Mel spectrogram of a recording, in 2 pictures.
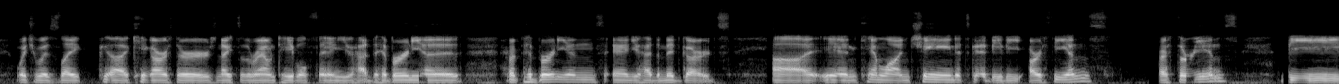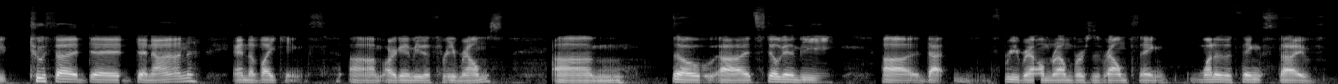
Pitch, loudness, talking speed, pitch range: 95 Hz, -19 LUFS, 155 wpm, 90-110 Hz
